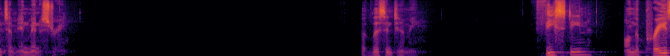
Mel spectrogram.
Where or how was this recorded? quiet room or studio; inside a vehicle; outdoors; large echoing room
large echoing room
